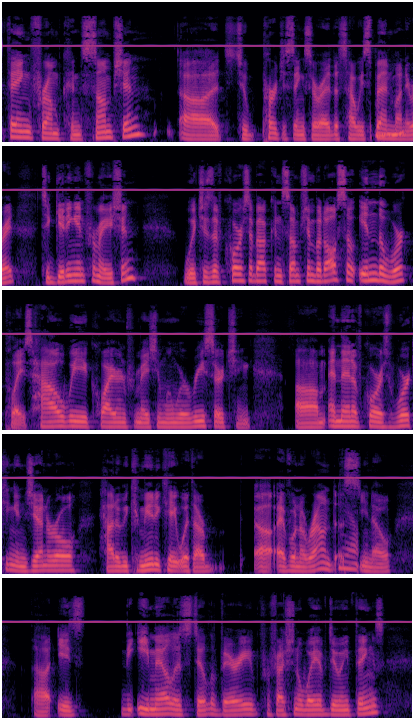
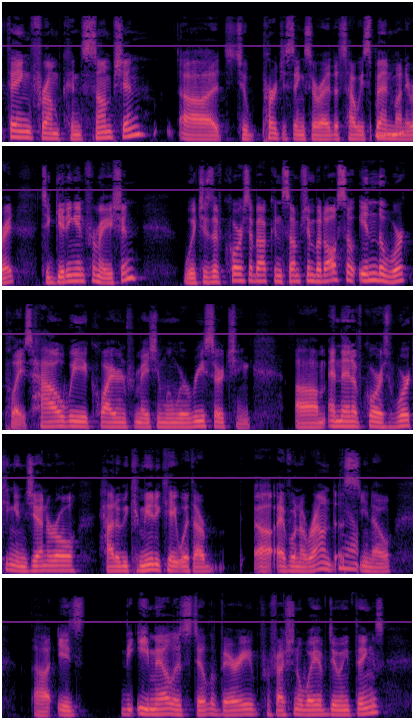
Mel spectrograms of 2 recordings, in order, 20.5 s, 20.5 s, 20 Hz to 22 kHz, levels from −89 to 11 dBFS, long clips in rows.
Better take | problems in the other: second | high-pitched whine; loud; throughout; 6 kHz, 8 dB below the speech; faint in the second

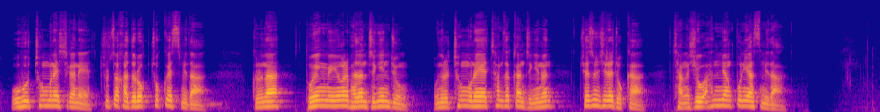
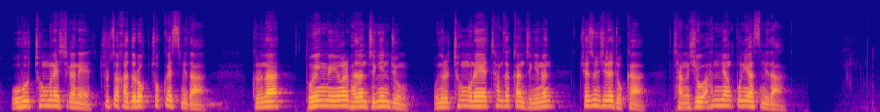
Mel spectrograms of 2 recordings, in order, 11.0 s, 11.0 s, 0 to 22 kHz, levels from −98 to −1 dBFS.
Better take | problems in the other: neither | none

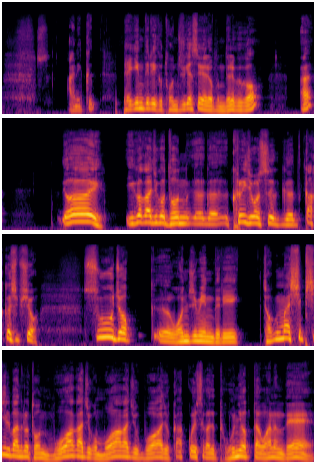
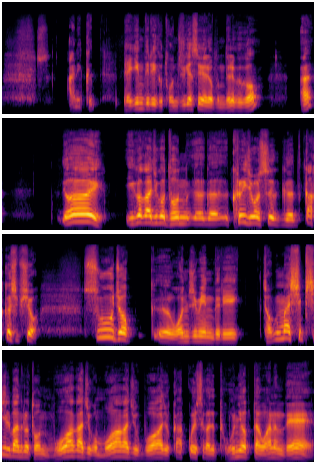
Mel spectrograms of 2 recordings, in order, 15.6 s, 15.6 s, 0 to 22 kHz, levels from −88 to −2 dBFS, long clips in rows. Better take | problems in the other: first | thin; very; fading below 350 Hz

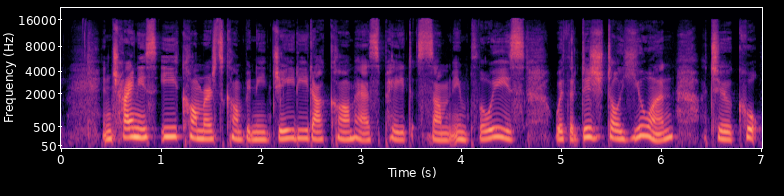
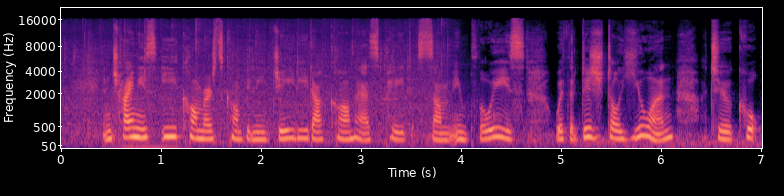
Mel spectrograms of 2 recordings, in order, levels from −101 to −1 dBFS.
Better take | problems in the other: first | rain or running water; noticeable; throughout; 20 dB below the speech

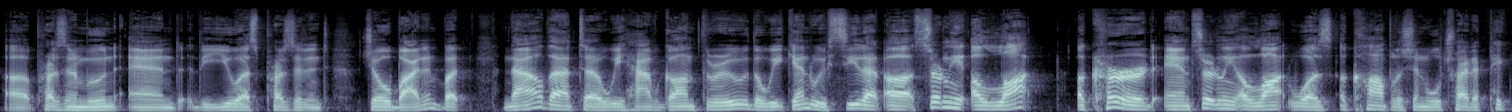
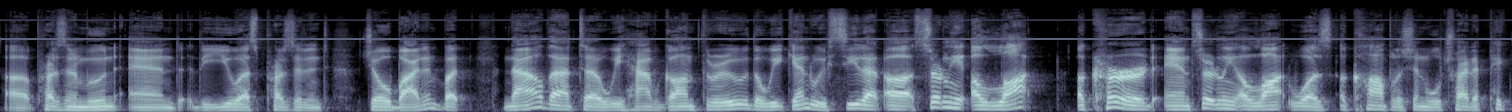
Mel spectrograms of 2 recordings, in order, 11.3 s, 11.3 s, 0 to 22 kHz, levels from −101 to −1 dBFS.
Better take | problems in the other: first | high-pitched whine; faint; throughout; 5 kHz, 25 dB below the speech

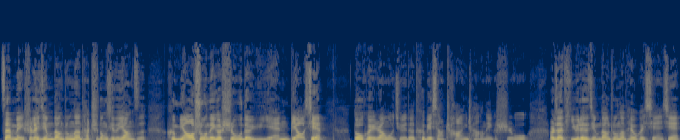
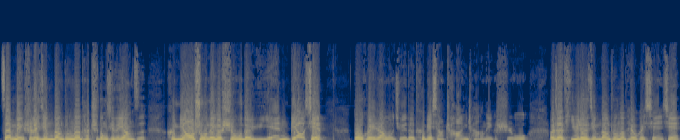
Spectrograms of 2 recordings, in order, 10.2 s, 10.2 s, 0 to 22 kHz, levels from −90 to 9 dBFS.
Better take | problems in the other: first | distortion; heavy; 12% of the sound clipped

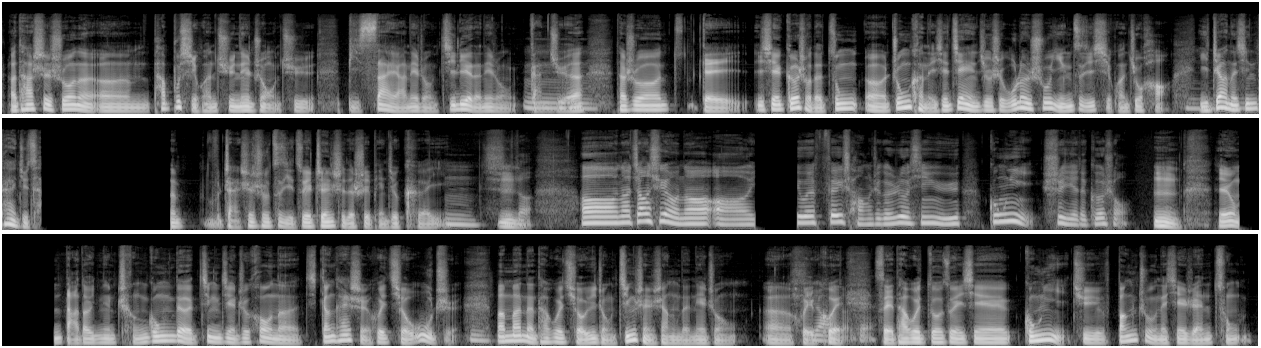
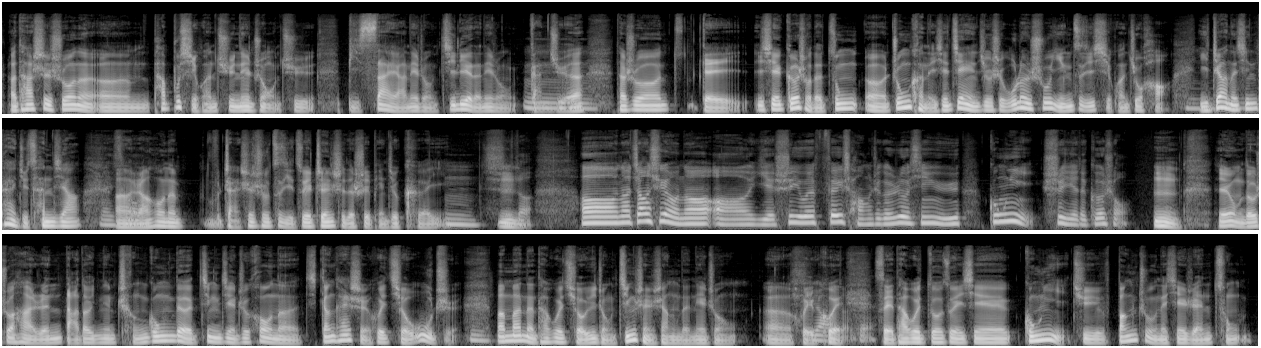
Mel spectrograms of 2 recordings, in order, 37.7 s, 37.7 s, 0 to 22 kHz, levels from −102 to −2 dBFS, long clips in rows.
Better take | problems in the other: second | audio cutting out; at 13 s for 1.5 s, at 20 s and at 25 s for 0.5 s

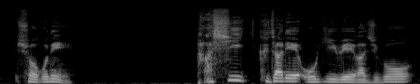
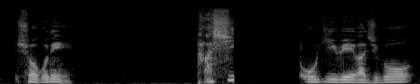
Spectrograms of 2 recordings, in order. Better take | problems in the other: first | audio cutting out; at 2.5 s for 0.5 s

